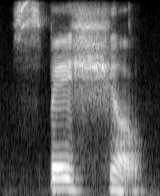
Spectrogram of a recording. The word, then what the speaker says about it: special: La palabra especial tiene la sílaba si. Special, special, special.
